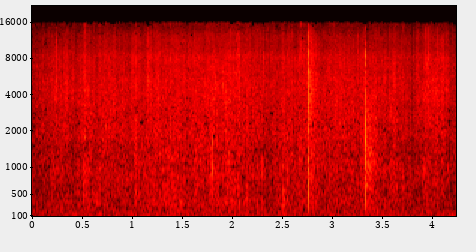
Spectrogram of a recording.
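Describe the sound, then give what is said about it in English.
Latke batter of shredded potatoes frying by the scoop in oil in a pan on the stove: a faint, steady sizzling hiss with two sharp pops near the end. “After everything looks all shredded up, we fry a little scoop at a time in oil on the stove.”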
